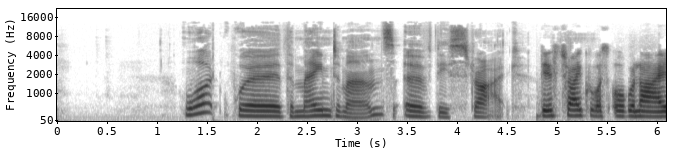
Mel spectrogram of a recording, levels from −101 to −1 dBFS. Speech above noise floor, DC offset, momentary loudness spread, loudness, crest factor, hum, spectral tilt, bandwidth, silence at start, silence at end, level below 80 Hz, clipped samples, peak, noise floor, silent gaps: 46 dB; under 0.1%; 9 LU; -24 LUFS; 20 dB; none; -4 dB/octave; 13.5 kHz; 1.3 s; 0 s; -66 dBFS; under 0.1%; -4 dBFS; -70 dBFS; none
